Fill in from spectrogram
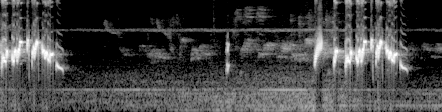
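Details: Training song of a red-whiskered bulbul for stimulating weak birds: a fast, bubbly burst of warbling whistles opens, a long quiet gap with faint distant birdsong follows, then a second rapid warbled phrase.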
